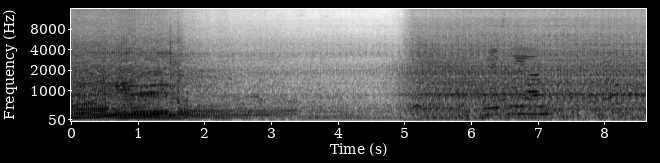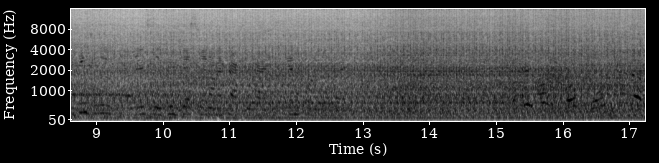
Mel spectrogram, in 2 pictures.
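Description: A four-wheeler's engine revs with rising pitch in the first seconds, then fades away. About five seconds in, a Farmall 504 diesel tractor engine takes over, idling steadily, with children's voices over it.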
